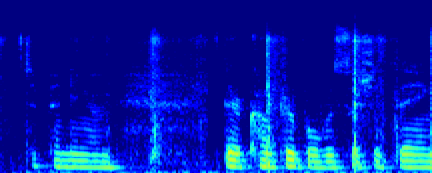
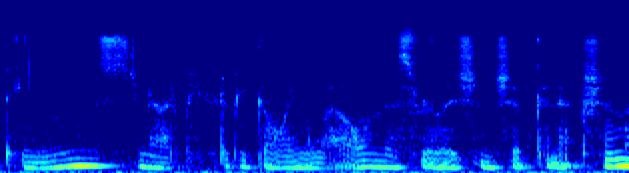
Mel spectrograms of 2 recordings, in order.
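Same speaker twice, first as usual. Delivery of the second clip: whispering; 5 dB quieter than usual. Real, not acted. First read of the cards.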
